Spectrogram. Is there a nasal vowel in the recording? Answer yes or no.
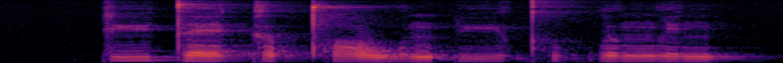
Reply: no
